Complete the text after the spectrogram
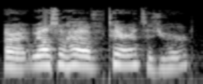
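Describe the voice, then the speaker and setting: A man's voice: sits high, steady tone, quick pace, darkish tone. A man in his forties hosting a podcast with casual, blunt, sweary banter. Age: 40s. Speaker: podcast host.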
